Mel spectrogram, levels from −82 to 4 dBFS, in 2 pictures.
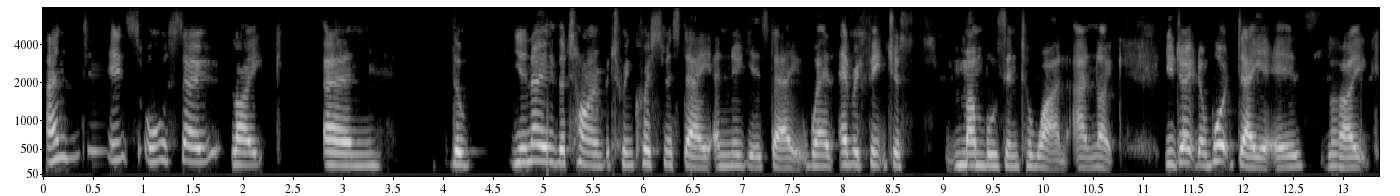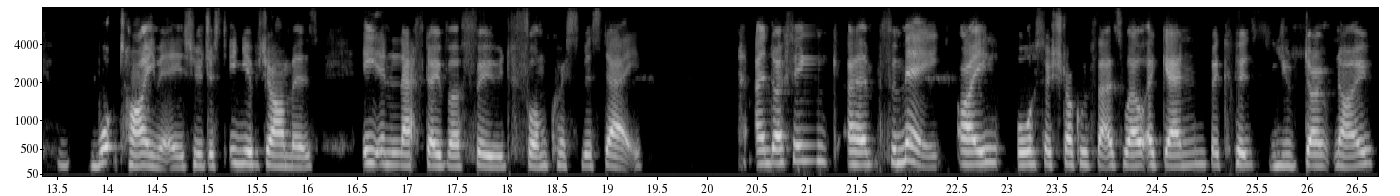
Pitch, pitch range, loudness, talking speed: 220 Hz, 200-245 Hz, -23 LUFS, 150 wpm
